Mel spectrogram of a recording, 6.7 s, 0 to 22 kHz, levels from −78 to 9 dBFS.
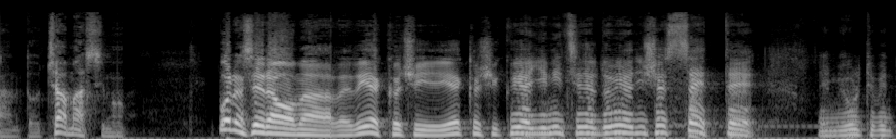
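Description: At 0.88 s and again at 2.44 s, the speech stutters as a repeated buffer. New audio failed to arrive in time, so the playback device replayed the previous 40 ms block once more. Each event sounds the same short fragment twice with a hard splice at the join. Around 40 ms of the real signal is skipped each time, so the speech jumps slightly forward after each stutter.

From 3.83 s to the end, the speech takes on a rough, buzzy, robotic quality. This is overlap-add ripple. The signal was processed in windowed frames and reassembled with an overlap whose windows do not sum to a constant gain, so the level swings by about 11 dB once per frame. At a frame rate of around 400 Hz, this fast modulation is heard as a metallic buzz with extra tones around each note across the whole passage rather than as a flutter.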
